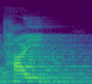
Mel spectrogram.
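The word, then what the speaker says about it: thigh: लेकिन एक ट्रिक बताए कि GH हमेशा साइलेंट होता है, यानी HI यहीं तक साउंड होता है। HI हाई, THI थाई, SI साई, GH हर वर्ड में साइलेंट है।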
